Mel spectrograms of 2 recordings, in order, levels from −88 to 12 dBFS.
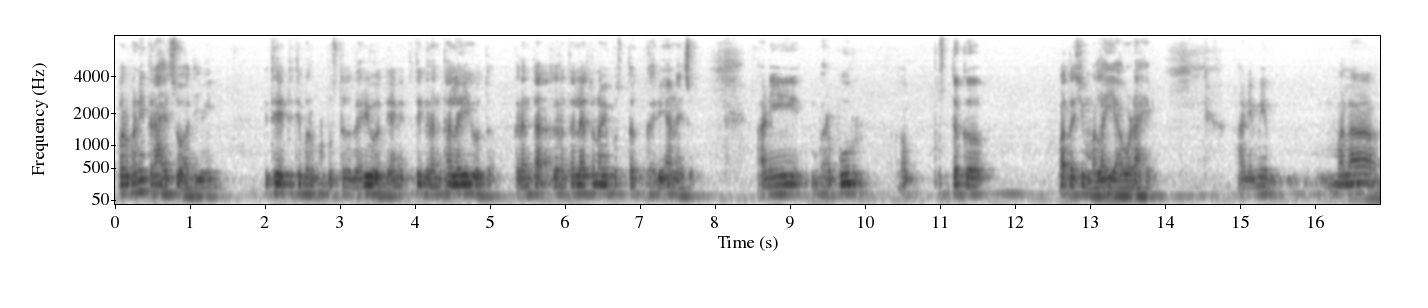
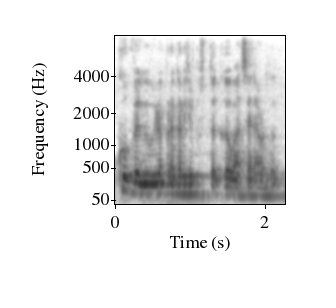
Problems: background sounds at intervals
